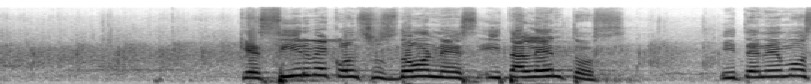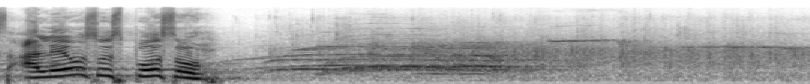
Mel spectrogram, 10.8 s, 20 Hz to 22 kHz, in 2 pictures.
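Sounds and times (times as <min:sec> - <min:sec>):
audience applauding: 0:00.0 - 0:02.7, 0:04.1 - 0:04.9, 0:07.1 - 0:10.7
speech: 0:01.6 - 0:04.2, 0:04.8 - 0:06.9
cheering or whistling: 0:07.2 - 0:10.7.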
